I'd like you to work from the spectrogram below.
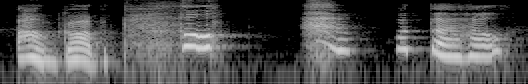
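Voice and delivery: high, loud cry of shock with a laugh; real startled squeal, half laughing; startled outburst. Real, not acted. Reader startled by an unexplained mishap mid-story, shocked outburst.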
